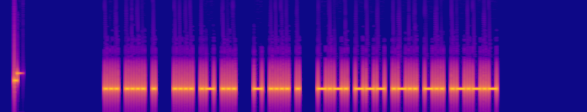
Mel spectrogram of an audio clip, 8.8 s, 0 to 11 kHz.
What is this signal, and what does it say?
Morse code, heard as a keyed tone, about 30 wpm, 700 Hz. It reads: SHE HAS THE COLD.
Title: Easy Phrases 30wpm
